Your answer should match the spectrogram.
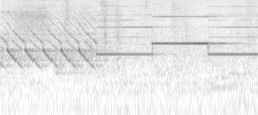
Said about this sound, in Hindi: वो गाड़ी का सेफ्टी अलार्म बज रहा है।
